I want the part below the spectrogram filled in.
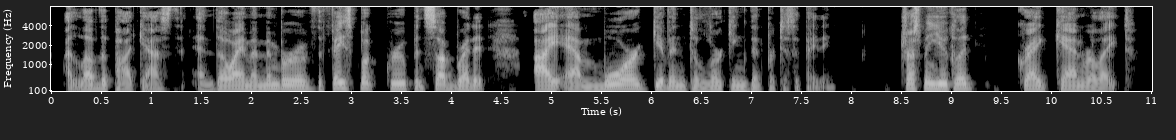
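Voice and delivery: ordinary talk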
